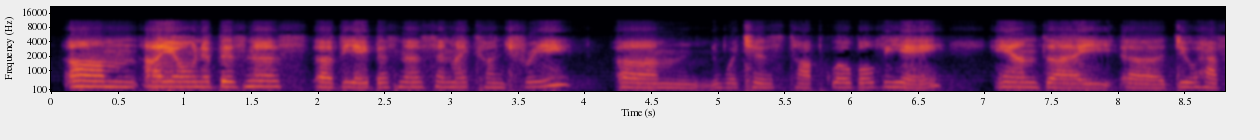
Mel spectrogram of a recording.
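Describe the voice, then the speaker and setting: A woman talks at a very slow pace with ordinary pitch variation and big swings in loudness over noticeable background noise. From Venezuela. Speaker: virtual assistant business owner. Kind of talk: online conference presentation. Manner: hesitant, many fillers.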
